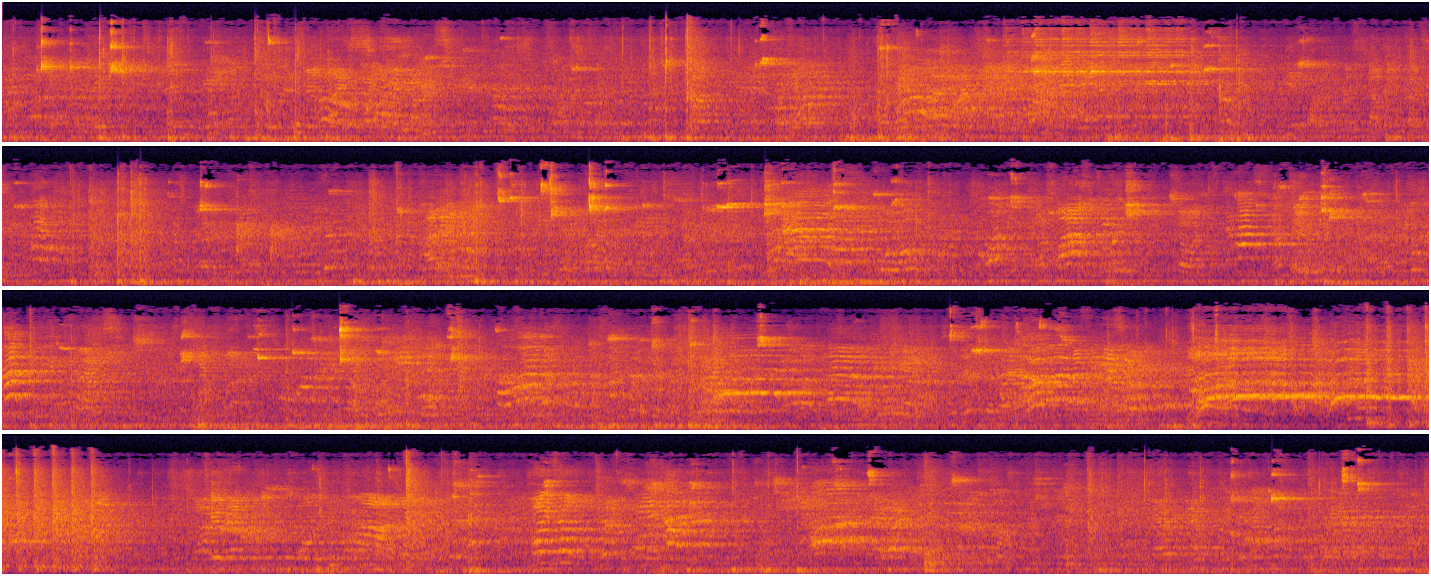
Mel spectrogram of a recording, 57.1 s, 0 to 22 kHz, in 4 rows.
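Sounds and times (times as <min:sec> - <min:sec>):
players' voices and calls echoing: 0:00.0 - 0:57.0
sneaker squeaks on hardwood: 0:00.1 - 0:03.1, 0:05.7 - 0:09.2, 0:10.2 - 0:16.8, 0:17.5 - 0:36.4, 0:38.0 - 0:39.2, 0:45.4 - 0:48.4, 0:49.3 - 0:57.0.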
